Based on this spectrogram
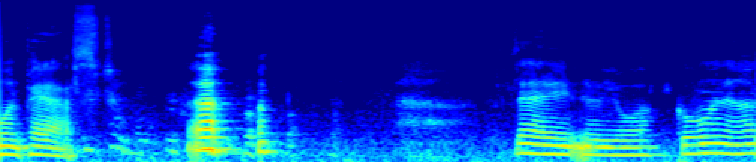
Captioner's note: laughing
